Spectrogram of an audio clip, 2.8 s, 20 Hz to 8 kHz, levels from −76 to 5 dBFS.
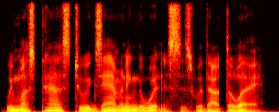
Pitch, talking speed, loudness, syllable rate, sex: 85 Hz, 195 wpm, -17 LUFS, 6.2 syllables/s, male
